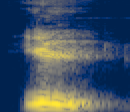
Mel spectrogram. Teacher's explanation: இல் இது மேல்வாய் பல்லின் அடியை நாக்கின் ஓரங்கள் தடித்து நெருங்குறனால இல் பிறக்கிறது. இல் இது மேல்வாயை நாக்கின் ஓரங்கள் தடித்து தடவுவதால் பிறக்குது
